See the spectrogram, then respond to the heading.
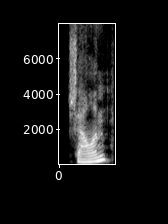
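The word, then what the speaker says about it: Shalan: And hopefully I'll pronounce her name correctly, but it's narrated by Gail Shallen. Yes. Shallen?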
